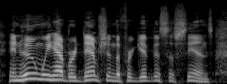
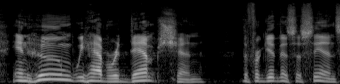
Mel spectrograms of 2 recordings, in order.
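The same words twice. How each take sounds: First: Quicker reread. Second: Said in the usual way. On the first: Shown as a demonstration. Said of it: "See that, that whole section". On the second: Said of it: "Look at verse fourteen".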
